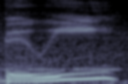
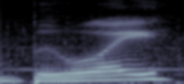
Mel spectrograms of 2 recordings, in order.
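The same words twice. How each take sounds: First: The word is said with two syllables. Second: The word is said as one syllable, like boy. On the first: This is the speaker's usual pronunciation. "That's how I say it" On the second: It makes the oh boy joke work. "which doesn't sound as good as saying, oh, buoy"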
